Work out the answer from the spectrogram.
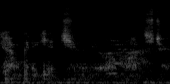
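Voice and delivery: sneaky whisper of a hunting cat; whispering the stalking cat's thoughts; whispered cat threat. Retold or imitated. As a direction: hiss it like a cat stalking prey. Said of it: "She's like".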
